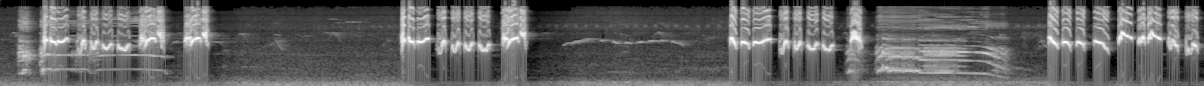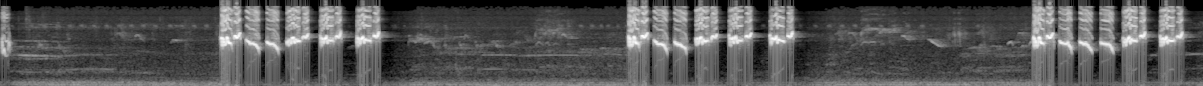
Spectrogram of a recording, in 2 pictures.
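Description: Orange-headed thrush singing: seven short, loud phrases of rapid down-slurred whistles, each about two seconds long, coming every four to five seconds. About eleven seconds in, a lower call falling at its end sounds between two phrases.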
